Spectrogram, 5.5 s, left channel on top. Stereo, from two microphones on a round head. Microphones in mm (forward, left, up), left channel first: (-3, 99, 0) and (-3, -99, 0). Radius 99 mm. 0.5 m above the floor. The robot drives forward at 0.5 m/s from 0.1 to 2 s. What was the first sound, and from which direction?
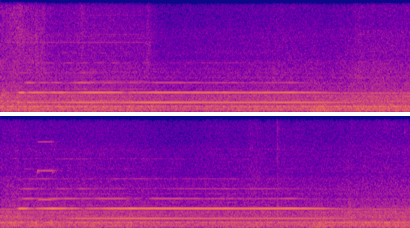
A flute, 55° right (ahead or behind).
